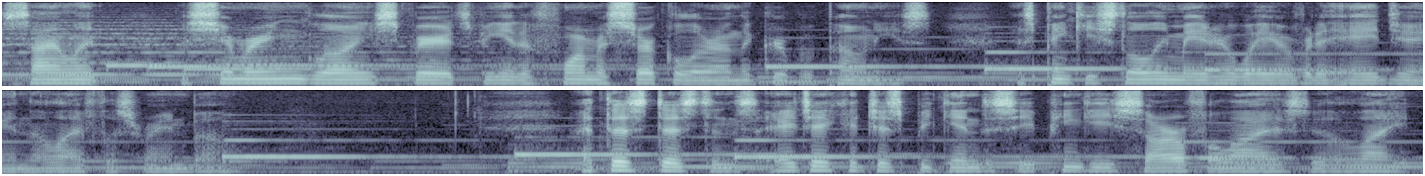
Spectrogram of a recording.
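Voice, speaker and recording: A man's voice: fairly low pitch, level tone, moderate pace. Male story narrator over background music. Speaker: narrator, fan fiction reader. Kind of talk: scripted dramatic story narration.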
